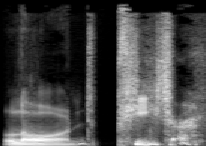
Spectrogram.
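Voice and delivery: slow, low words through clenched teeth. A narrator's reading. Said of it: "forced out between clenched teeth".

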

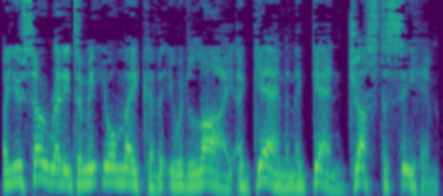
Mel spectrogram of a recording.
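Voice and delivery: loud, menacing question; threatening guard. Acted. The guard threatens the monk face to face, loud. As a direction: hiss the threat in his face.

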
